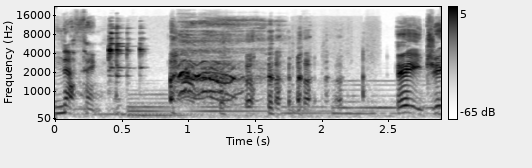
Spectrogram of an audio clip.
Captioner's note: Max and Brax chuckles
